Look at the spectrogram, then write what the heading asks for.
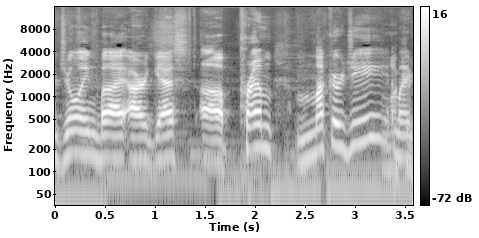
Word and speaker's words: Mukherjee: now we are joined by our guest uh prem mukherjee am i pronouncing that correctly yes you are hi you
